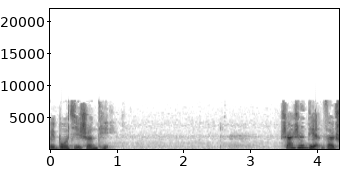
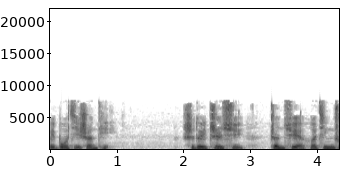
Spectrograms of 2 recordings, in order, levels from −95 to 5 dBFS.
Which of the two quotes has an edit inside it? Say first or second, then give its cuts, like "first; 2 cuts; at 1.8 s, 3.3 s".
second; 1 cut; at 1.9 s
